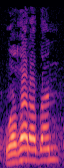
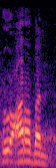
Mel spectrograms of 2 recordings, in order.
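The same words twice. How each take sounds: First: "وغرضا" said wa-gharadan, with gh; ghayn, open ra. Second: "عرضا" said 'ardan, no vowel after r; ayn, silent ra. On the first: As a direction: open both vowels of "وغرضا" to a, starting gh. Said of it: "بالغين المعجمة والراء المفتوحتين". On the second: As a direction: start "عرضا" with throaty ayn, close the r. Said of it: "بالعين المهملة وإسكان الراء". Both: Shown as a demonstration.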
